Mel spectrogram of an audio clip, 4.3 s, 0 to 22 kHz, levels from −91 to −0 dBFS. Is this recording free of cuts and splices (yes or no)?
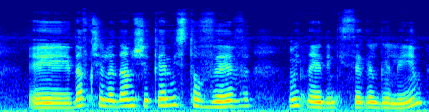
no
